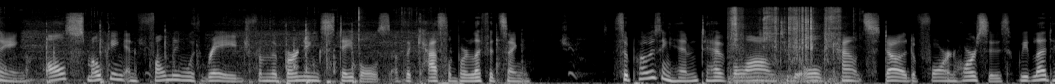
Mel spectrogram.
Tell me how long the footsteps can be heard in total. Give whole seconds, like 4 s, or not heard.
not heard.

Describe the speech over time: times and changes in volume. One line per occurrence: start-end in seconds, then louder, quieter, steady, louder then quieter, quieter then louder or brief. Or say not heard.
0.0-10.5 steady.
